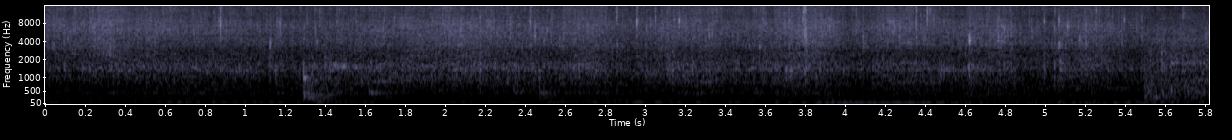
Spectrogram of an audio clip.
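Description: Chicken pieces sizzling in hot oil in a nonstick kadai, stirred with a silicone spatula that scrapes now and then; the chicken is being seared on high flame to drive off its water.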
